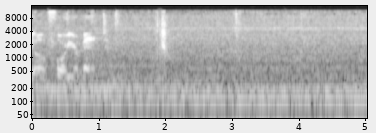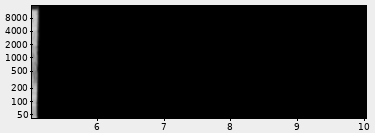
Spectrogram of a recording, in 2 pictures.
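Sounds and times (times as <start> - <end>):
hydraulic pump motor humming: 0.0 - 5.0.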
